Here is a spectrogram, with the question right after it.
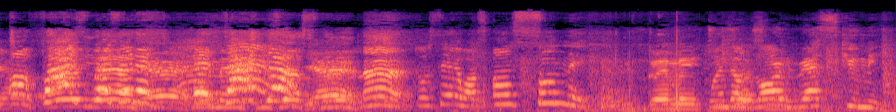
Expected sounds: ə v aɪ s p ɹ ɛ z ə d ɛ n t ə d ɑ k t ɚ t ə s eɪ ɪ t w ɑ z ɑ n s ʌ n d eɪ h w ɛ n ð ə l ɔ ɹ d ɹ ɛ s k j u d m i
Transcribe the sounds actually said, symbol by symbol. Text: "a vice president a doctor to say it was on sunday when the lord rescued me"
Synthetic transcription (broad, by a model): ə p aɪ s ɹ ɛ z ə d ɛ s ə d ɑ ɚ t ə s eɪ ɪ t w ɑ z ɑ n s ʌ n d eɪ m w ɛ n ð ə l ɔ ɹ d ɹ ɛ s k j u m i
